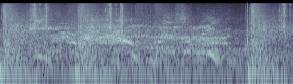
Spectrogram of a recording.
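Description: Zombies snarl and shriek nearby.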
